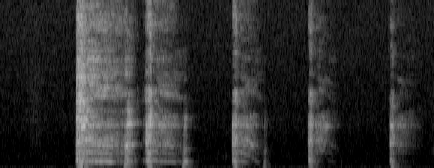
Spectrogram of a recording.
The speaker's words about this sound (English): Uh-oh, I think I'm killing my dad. Making you laugh too hard, you're choking.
